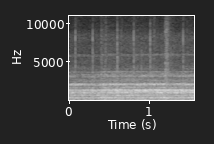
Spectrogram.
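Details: Vevor diesel heater on first test run after the fuel pump sped up: steady, even roar with a high turbine-like whine and no surging or popping; exhaust hot, temperature climbing past 235°. Normal running.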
